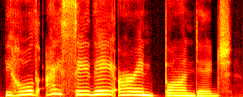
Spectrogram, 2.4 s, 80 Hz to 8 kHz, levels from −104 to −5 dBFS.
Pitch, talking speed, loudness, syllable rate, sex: 255 Hz, 175 wpm, -13 LUFS, 5.1 syllables/s, female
